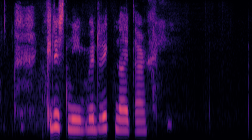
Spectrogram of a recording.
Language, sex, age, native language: Icelandic, female, 12, Icelandic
